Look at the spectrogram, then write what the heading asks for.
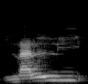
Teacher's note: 두 번째 음절의 첫 소리 니은이 앞에 리을 때문에 리을로 바뀌고 그 받침 니은이 뒤에 있는 리을 때문에 또 리을로 바뀌었습니다. 그러니까 니은이 리을로 바뀐 게 두 개라고 할 수 있겠네요.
